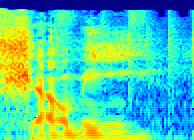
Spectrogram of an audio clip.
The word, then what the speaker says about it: Xiaomi: I don't exactly know how to pronounce it, but I want to say it's pronounced Xiaomi. – Sounds about right.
